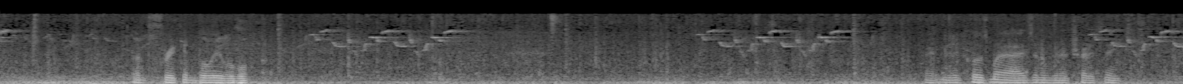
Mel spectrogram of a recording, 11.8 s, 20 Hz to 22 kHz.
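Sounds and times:
bird singing bright descending whistled notes: 0:00.0 - 0:01.4, 0:03.0 - 0:04.8, 0:07.0 - 0:08.6, 0:10.9 - 0:11.8
steady low outdoor rumble: 0:00.0 - 0:11.8
speech: 0:01.3 - 0:02.7, 0:09.5 - 0:11.5.

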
